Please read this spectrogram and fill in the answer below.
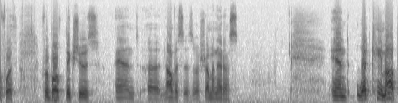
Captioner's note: non-english speech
